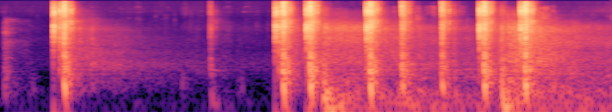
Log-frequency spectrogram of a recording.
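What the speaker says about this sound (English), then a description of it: "Sounds like grenade fire coming from over there somewhere" Grenade launcher fire during a military field training exercise: several sharp, loud blasts, a few isolated at first, then a rapid irregular string of bursts, heard outdoors with no talking.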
